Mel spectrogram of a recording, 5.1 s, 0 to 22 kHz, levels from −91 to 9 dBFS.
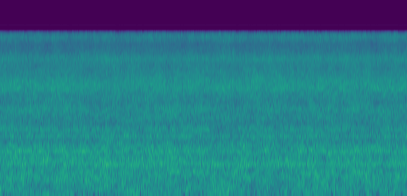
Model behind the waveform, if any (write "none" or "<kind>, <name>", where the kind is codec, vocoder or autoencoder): codec, SNAC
